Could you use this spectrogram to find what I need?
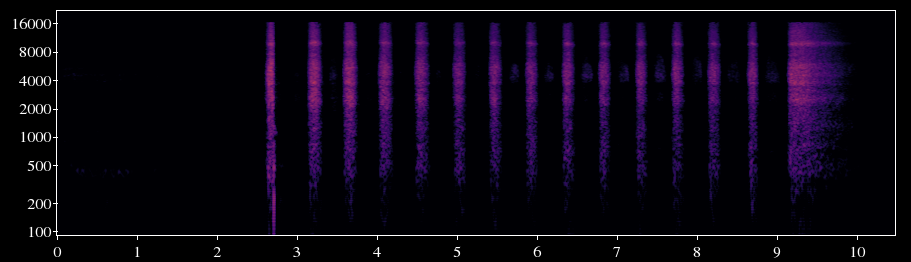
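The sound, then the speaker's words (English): During a breathing exercise, a long run of quick, rhythmic, forceful breaths pumps steadily, then one long, loud deep breath in follows. “Okay, so here we go. We'll do 3 rounds again, and we'll move the air out of the body. And then we'll begin again. 3 rounds. Here we go. Deep breath in.”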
